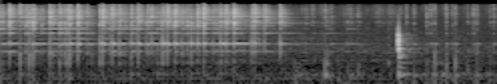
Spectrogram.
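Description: Long red nails tap and scratch fast along the sides of a hollow, rose-gold stainless steel insulated water bottle standing upright on a wooden table. A dense run of bright, clicky metallic taps with a short ringing tone fills the first three seconds. It then thins to softer scratching, broken by one sharp, louder tap near the four-second mark.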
